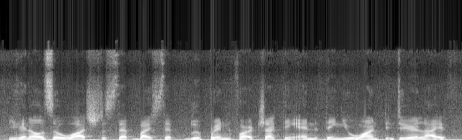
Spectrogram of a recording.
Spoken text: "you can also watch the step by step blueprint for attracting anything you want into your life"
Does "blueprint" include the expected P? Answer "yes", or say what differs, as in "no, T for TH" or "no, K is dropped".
yes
